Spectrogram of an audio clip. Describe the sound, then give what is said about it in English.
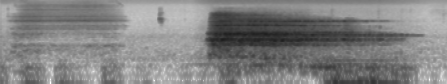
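A deep breath taken on instruction in a guided conversation: a quieter, drawn-in inhale, then after a pause a loud, long, breathy exhale lasting several seconds before trailing off. “Take another deep breath.”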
